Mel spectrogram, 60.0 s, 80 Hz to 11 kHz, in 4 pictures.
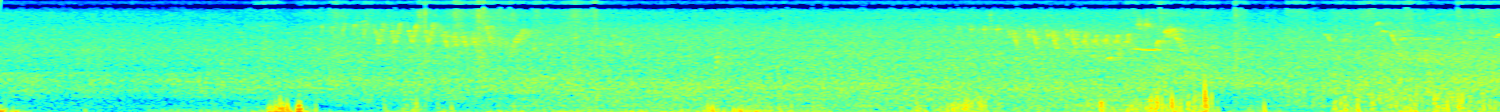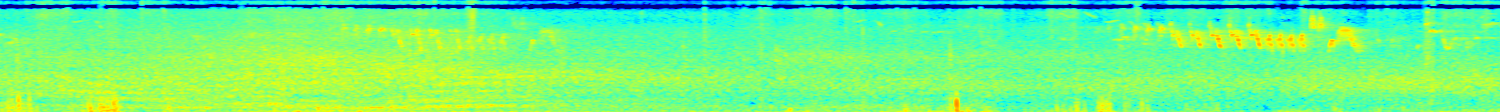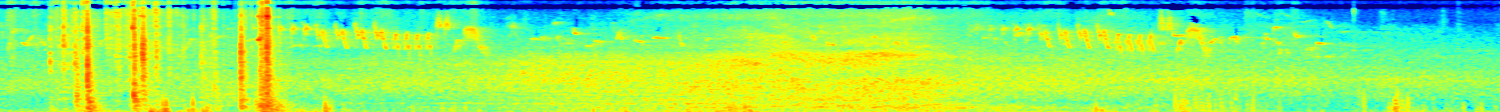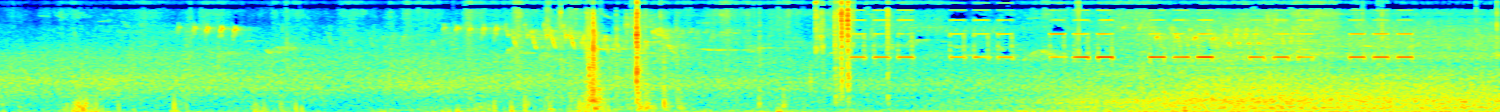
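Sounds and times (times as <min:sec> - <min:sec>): tailgate metal clunks: 0:30.5 - 0:33.1, 0:50.5 - 0:52.0
dashboard warning chime beeps: 0:53.4 - 0:59.2.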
